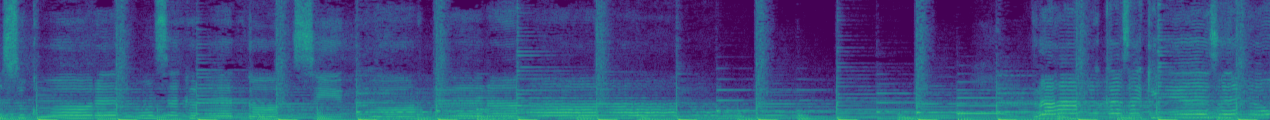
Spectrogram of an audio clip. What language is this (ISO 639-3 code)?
ron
